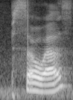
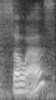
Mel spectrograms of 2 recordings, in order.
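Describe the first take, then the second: First: The word starts with a sounded 'ps' cluster. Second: The word starts with a plain 's' sound. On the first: This is how other countries and languages say it. "in other countries and other languages, they pronounce so as psoas. They pronounce the S" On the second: This is how it is usually said in the US. "In the U S, we tend to just call it the psoas"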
